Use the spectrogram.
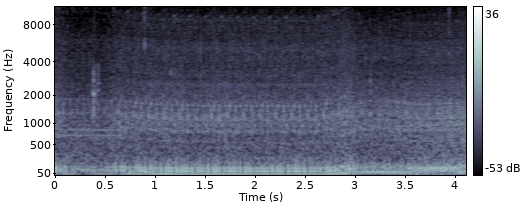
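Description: A farm tractor engine in Farming Simulator 25 runs at a steady low idle-like rumble, hauling round bales of hay; a continuous, moderately loud drone with no voices over it.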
